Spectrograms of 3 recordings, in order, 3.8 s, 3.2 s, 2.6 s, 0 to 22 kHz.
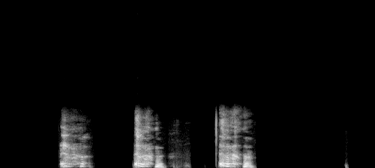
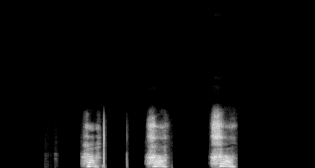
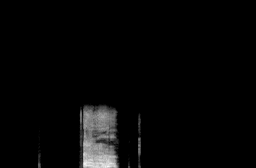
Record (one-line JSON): {"three_cough_length": "3.8 s", "three_cough_amplitude": 28764, "three_cough_signal_mean_std_ratio": 0.33, "exhalation_length": "3.2 s", "exhalation_amplitude": 28917, "exhalation_signal_mean_std_ratio": 0.32, "cough_length": "2.6 s", "cough_amplitude": 27842, "cough_signal_mean_std_ratio": 0.27, "survey_phase": "beta (2021-08-13 to 2022-03-07)", "age": "18-44", "gender": "Female", "wearing_mask": "No", "symptom_none": true, "smoker_status": "Ex-smoker", "respiratory_condition_asthma": false, "respiratory_condition_other": false, "recruitment_source": "REACT", "submission_delay": "5 days", "covid_test_result": "Negative", "covid_test_method": "RT-qPCR", "influenza_a_test_result": "Negative", "influenza_b_test_result": "Negative"}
